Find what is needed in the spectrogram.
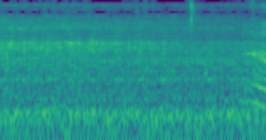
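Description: Truck engine running low and steady with tyre noise, heard from inside the cab while driving slowly on a gravel road.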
